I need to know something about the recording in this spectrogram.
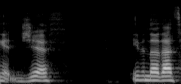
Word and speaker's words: GIF: um I'm also getting hate from people by pronouncing it Jif even though that's how the creator of the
